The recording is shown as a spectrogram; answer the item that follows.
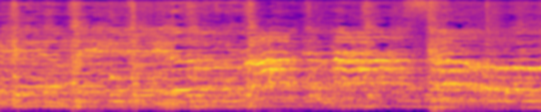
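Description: Live bluegrass gospel band: two women singing together over upright bass and strummed acoustic strings.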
